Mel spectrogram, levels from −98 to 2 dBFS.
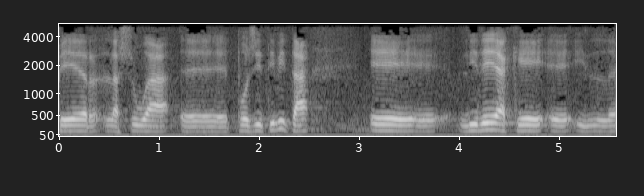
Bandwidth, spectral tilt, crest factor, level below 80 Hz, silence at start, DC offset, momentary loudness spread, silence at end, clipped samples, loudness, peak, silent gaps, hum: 5.2 kHz; -7.5 dB/octave; 20 dB; -66 dBFS; 0 s; 0.4%; 10 LU; 0 s; under 0.1%; -24 LUFS; -6 dBFS; none; none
